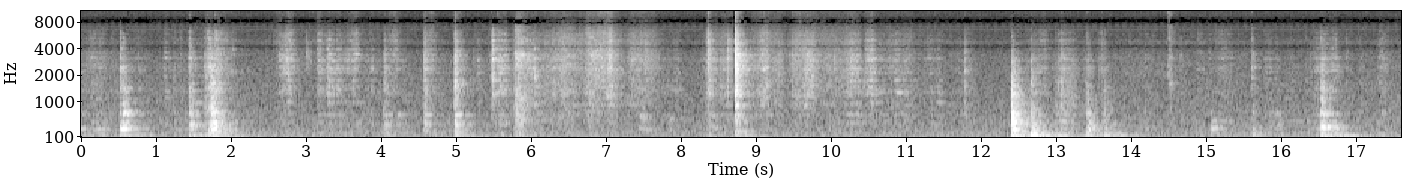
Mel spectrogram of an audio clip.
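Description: Large flat tiles being handled and set down on a tiled counter and stood against a concrete wall: scattered knocks, scrapes and clacks. There is a sharp clack about nine seconds in, and heavier thuds about twelve and sixteen seconds in.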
